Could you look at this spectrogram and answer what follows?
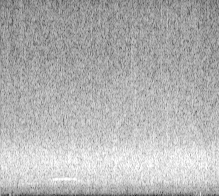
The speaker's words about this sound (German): Das ist schon Applaus wert.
